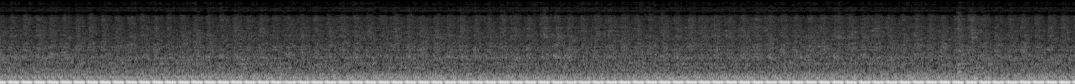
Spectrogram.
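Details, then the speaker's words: Freshly swapped 400 big block in a body-swapped 1971 Dodge Power Wagon Adventurer with rebuilt Carter Thermoquad, open headers, idling after timing set: deep, even lumpy idle, steady low exhaust pulses, no knocks or misses; healthy, well-timed engine. "didn't like that well it's idling now I like that timing"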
